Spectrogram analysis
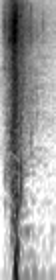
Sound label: run grass low; Escape from Tarkov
